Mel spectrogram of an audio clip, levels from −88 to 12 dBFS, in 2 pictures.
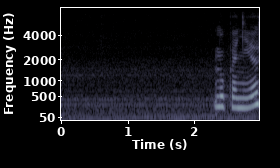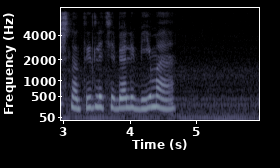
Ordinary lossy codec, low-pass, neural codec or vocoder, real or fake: none; 7.2 kHz; none; real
